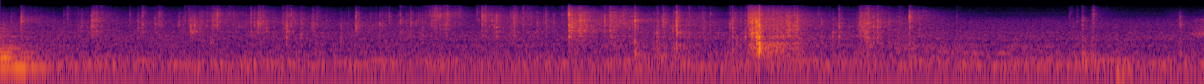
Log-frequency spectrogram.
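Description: Foil wrapper of a trading-card pack crinkling and tearing as it is opened, a run of short sharp crackles with the loudest about four seconds in.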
